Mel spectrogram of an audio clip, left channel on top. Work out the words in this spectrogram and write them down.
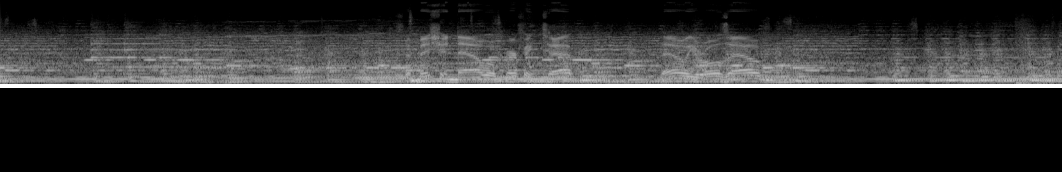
Submission now, a perfect tap. Now he rolls out.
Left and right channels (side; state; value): right; silent; 62 dB below the other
